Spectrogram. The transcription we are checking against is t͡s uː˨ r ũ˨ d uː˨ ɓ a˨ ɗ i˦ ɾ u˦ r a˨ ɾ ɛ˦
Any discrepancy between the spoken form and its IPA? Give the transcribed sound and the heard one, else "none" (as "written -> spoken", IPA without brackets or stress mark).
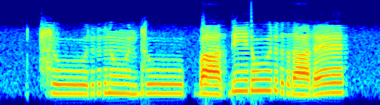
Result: none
